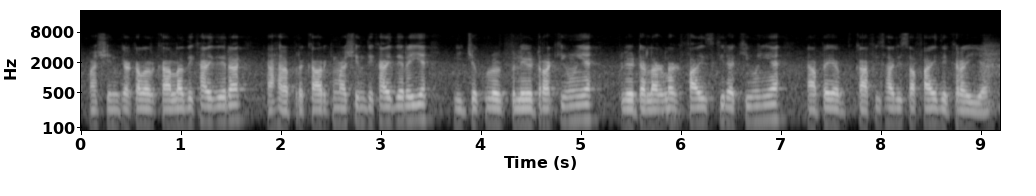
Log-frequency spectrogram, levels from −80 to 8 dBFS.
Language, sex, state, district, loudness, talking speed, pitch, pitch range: Hindi, male, Uttar Pradesh, Varanasi, -18 LUFS, 250 wpm, 120 Hz, 115-135 Hz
